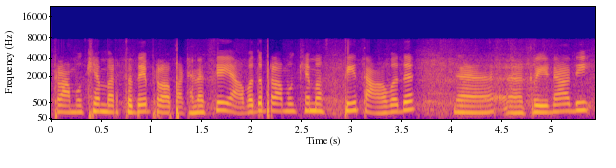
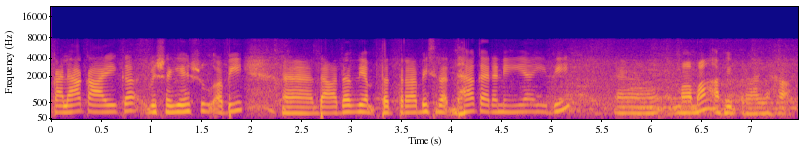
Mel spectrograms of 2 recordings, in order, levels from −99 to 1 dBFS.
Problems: constant background noise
